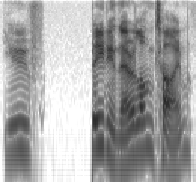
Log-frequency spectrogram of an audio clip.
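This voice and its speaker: A male actor as a grumbling yet affectionate husband in a domestic radio play. His delivery is wry and sarcastic, with very lively intonation. The sound is close and dry, a little dull in fidelity. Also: on the high side, slow, dry recording. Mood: coaxing, earnest. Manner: dry, sardonic, exasperated. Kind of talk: naturalistic radio play acting.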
